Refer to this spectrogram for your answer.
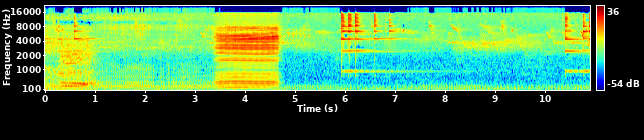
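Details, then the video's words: Cows herded in the morning toward the pen on village roads; a loud moo opens, then a long, bright, sustained moo around the middle, followed by ringing cowbell chimes and quieter chirping birds. "the sound of cows mooing"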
